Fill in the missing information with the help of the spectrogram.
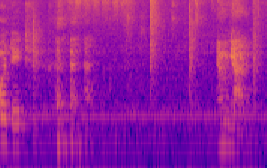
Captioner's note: chuckling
